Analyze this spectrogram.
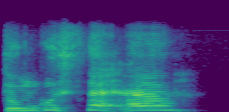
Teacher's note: Lenggok sebutan la mengalami kenaikan lembut di hujung untuk menunjukkan sebarang penegasan bagi ayat tersebut.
